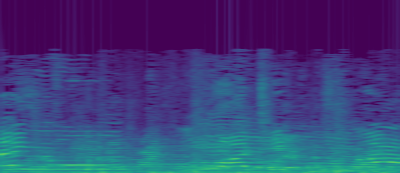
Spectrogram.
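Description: Young children's voices chattering and calling out as they play, over background music.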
